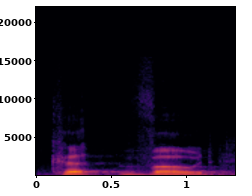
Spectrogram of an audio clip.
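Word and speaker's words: כבוד: Followed by the dalet, which is a D sound, kavod. And the word kavod means glory.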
